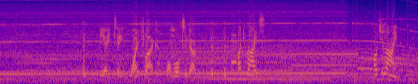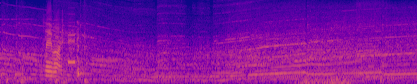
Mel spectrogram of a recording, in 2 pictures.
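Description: A racing car engine whines steadily, its pitch dropping and rising as the car slows and speeds up.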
